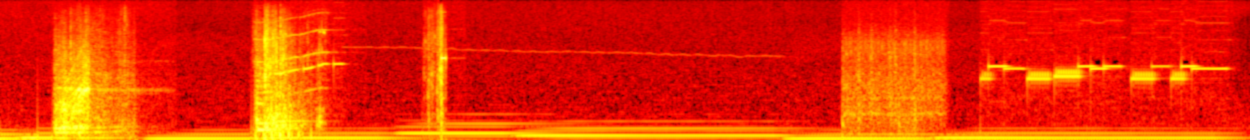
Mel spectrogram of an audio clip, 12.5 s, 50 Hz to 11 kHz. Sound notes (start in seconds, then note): 0.5 servos whirring; 4.2 camera shutter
